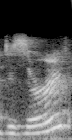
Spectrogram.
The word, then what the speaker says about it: dessert: Alright, and also there are two words that I don't want you to mispronounce. There is a dessert and there is desert.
